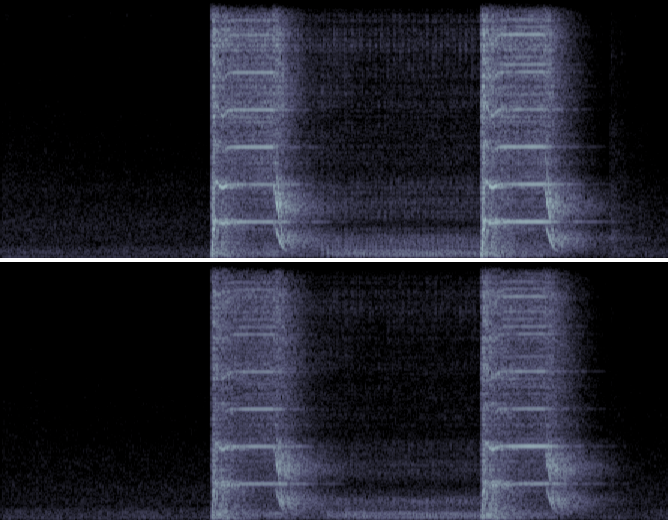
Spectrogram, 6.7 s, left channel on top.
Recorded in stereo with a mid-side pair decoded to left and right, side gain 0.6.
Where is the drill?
55° left, 2 m.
